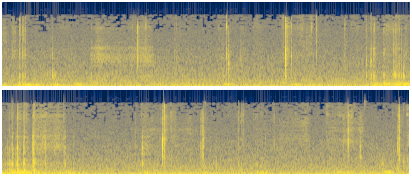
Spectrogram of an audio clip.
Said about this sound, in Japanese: 次にまた一番上の部分を先ほど折り込んだ折り目の部分に向けてもう一度折ります。そして先ほど折り目をつけた部分をもう一度折り込んでいきましょう。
